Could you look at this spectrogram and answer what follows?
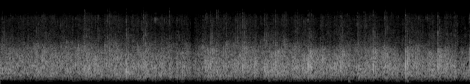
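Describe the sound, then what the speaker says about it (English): Steady, dense clapping from a crowd, sustained at an even level throughout with no pauses. "Let's give a big round of applause to ourselves first."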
